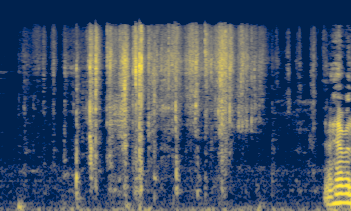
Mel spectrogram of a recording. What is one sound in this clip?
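Plastic wrap crinkles on a cardboard box being handled.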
